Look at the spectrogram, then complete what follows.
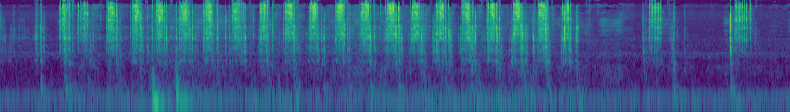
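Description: Hand ratchet wrench clicking in a quick, even rhythm of about three clicks a second, running down a sleeve nut by the gearbox mount. The clicking stops after about eight seconds, and two single clicks follow near the end.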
